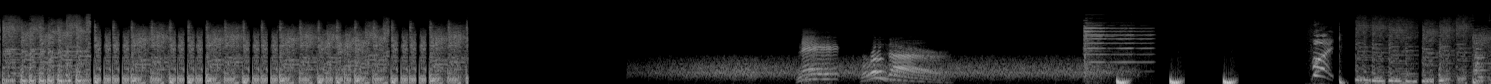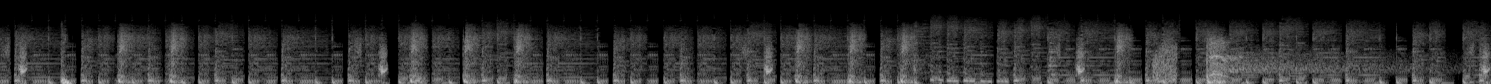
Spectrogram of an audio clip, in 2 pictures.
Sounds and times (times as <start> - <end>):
Speech: 8.0 - 9.5, 13.1 - 13.4.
